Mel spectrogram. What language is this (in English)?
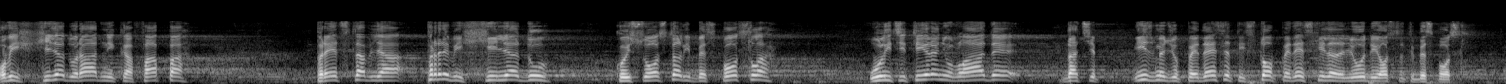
Serbian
